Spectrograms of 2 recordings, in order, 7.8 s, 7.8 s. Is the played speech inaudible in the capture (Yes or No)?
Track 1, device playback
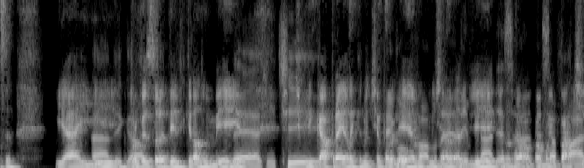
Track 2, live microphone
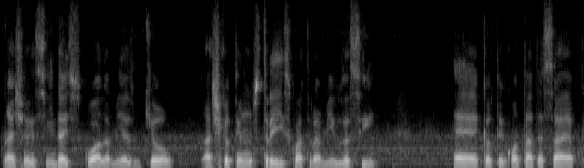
Yes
